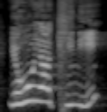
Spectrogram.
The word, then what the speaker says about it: 여호야긴: 여호야김. 19대는 여호야긴. 발음에 주의를 해야 돼요. 사람이 바뀔 수가 있습니다. 그의 아버지는 여호야김이었고 여호야김이 죽자 그의 아들에게로 왕위가 넘어가는데요. 여호야긴이 바로 19대 왕이 됩니다.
